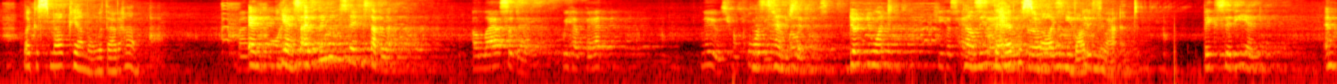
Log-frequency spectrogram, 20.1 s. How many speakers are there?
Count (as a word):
three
